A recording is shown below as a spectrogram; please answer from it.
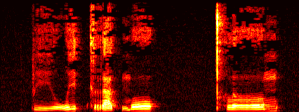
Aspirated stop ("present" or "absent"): present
